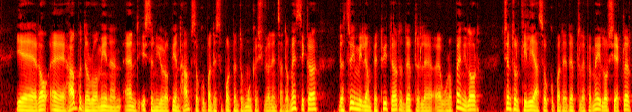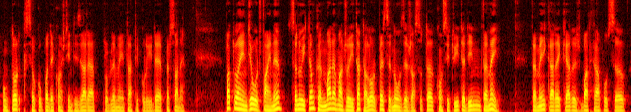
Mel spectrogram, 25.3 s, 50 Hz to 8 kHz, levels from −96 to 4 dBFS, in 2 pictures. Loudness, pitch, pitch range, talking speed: -25 LUFS, 100 Hz, 95-115 Hz, 150 wpm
